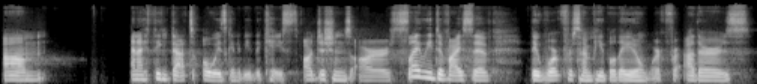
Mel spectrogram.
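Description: A woman co-hosts a podcast in a casual, chatty style. Her voice sits on the low side and is markedly creaky, with plenty of fry in it. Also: steady tone, normal speed, fairly bright tone. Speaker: podcast co-host.

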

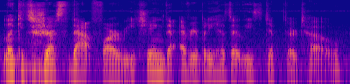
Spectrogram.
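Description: A woman's voice: fairly even intonation, a little fast, gravelly, crowd noise. A woman co-hosting a casual fan podcast, chatting informally in an exclamatory, teasing way. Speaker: podcast co-host. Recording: faint rumbling background noise.

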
